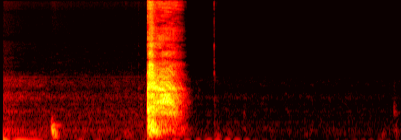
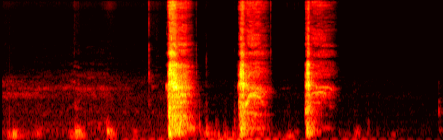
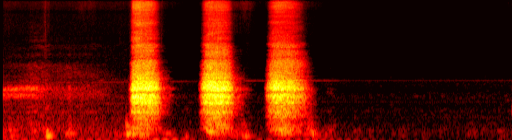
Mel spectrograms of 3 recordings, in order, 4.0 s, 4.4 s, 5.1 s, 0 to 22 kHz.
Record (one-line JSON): {"cough_length": "4.0 s", "cough_amplitude": 32768, "cough_signal_mean_std_ratio": 0.22, "three_cough_length": "4.4 s", "three_cough_amplitude": 32768, "three_cough_signal_mean_std_ratio": 0.24, "exhalation_length": "5.1 s", "exhalation_amplitude": 32768, "exhalation_signal_mean_std_ratio": 0.34, "survey_phase": "beta (2021-08-13 to 2022-03-07)", "age": "45-64", "gender": "Male", "wearing_mask": "No", "symptom_none": true, "smoker_status": "Never smoked", "respiratory_condition_asthma": true, "respiratory_condition_other": false, "recruitment_source": "REACT", "submission_delay": "1 day", "covid_test_result": "Negative", "covid_test_method": "RT-qPCR", "influenza_a_test_result": "Negative", "influenza_b_test_result": "Negative"}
